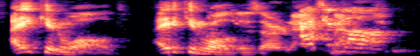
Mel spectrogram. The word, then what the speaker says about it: Eichenwald: I know you already told me it's Eichenwald. Eichenwald is our next map. Eichenwald. See, again, it has a W, so you would think it's Eichenwald, but I guess you're right.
